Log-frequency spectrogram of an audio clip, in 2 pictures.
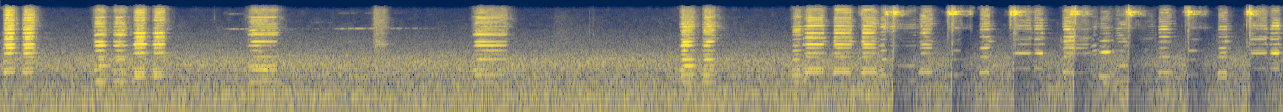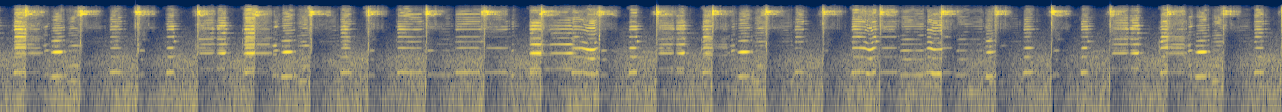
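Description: Solo harmonica played live, hands cupped around it. For the first ten seconds or so a few separate chords sound over a low steady rumble. From about eleven seconds in comes a quick, unbroken run of short notes.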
